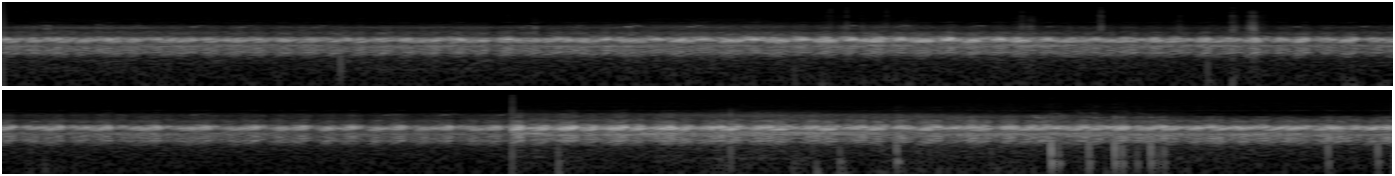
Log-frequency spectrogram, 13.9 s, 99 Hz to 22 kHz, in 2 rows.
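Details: Iberian tree frog (Hyla molleri), recorded in 2017: a dense, unbroken run of rapid, nasal, rattling croaks, pulsing about twice a second, with several frogs seemingly overlapping into a steady chorus.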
